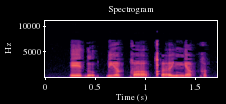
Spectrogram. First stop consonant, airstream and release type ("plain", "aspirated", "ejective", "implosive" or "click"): implosive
